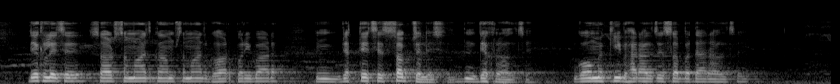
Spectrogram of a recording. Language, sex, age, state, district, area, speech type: Maithili, male, 45-60, Bihar, Madhepura, rural, spontaneous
